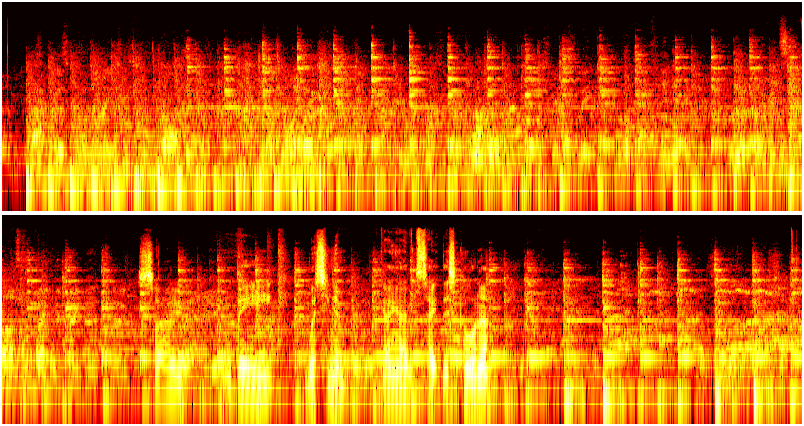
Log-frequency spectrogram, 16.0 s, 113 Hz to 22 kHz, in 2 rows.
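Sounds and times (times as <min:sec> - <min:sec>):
crowd chanting: 0:00.0 - 0:16.0
percussion beat: 0:00.0 - 0:16.0.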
